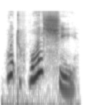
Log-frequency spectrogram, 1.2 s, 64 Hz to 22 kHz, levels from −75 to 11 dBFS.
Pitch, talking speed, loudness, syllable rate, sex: 265 Hz, 155 wpm, -14 LUFS, 3.4 syllables/s, female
